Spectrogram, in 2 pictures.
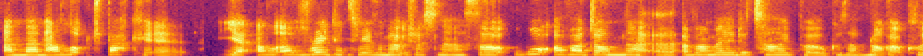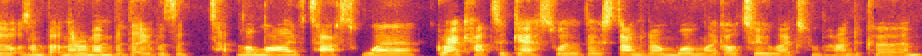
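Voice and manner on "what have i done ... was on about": ordinary talk, nothing marked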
